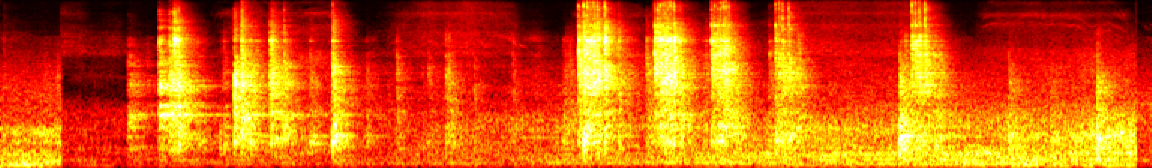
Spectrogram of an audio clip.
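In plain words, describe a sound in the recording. A light metal frame clanks and rattles as it is adjusted by hand.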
